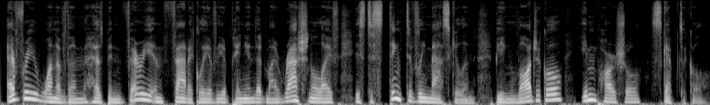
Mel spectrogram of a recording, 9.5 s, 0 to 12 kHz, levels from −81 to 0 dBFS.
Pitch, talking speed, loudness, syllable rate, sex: 120 Hz, 140 wpm, -21 LUFS, 5.5 syllables/s, male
